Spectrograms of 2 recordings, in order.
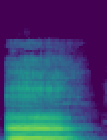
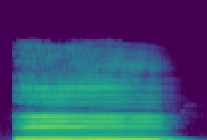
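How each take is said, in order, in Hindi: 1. यह स्वर शॉर्ट है, झटके से कटा हुआ। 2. यह स्वर लॉन्ग है, खिंचा हुआ। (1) "अगर शॉर्ट में पढ़ोगे तो पढ़ोगे ए" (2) "खींच के पढ़ोगे ए"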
